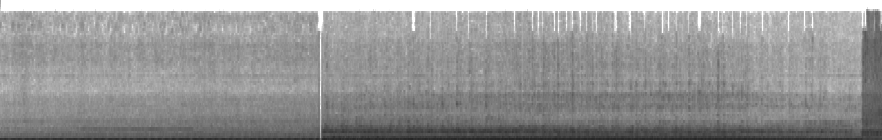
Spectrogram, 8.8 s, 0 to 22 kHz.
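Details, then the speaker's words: Drift Corvette V8 at its first start after new Bosch starter, idling while warming up with about 50 psi oil pressure: steady, even deep idle that picks up briefly; no knocks or misses, running fine. "I'm gonna keep checking oil pressure and shit. Sounds like it's running fine back here."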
